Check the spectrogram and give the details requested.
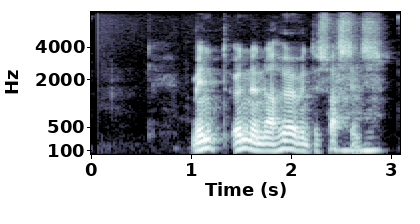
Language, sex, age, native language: Icelandic, male, 50-59, Icelandic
